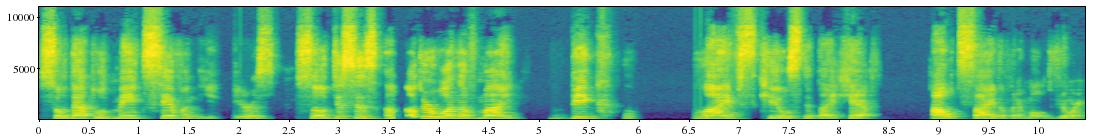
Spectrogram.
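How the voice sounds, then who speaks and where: Somewhat breathy man's voice, fairly high in pitch with ordinary pitch variation, very slow pace and long, frequent pauses. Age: 30s. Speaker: remote viewer and spiritual practitioner. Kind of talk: interview monologue.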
